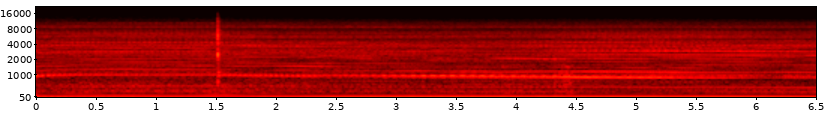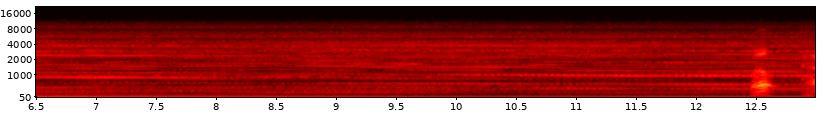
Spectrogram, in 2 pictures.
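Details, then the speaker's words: Wolf bench grinder after its switch was fixed, back cover still off: steady high siren-like whine over motor hum, pitch drifting slightly; grinder works but whines like a cop car, cause unclear. "works sounds like a cop car or someone's bad vibrator but [ __ ] works"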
